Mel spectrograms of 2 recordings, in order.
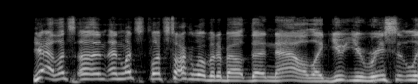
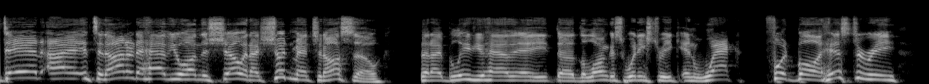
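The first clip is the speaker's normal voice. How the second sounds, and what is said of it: Jazzed up radio announcer voice. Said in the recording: “You got that jazzed up radio voice going on.”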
